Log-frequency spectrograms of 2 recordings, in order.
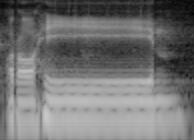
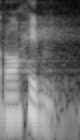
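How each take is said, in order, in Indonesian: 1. Vokal sebelum huruf m akhir dibaca panjang. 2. Vokal sebelum huruf m akhir dibaca pendek. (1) "wakofnya juga tetap dibaca panjang" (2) "wakof juga dibaca pendek"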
